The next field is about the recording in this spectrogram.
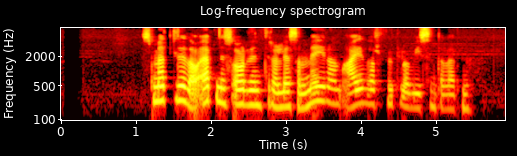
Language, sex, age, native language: Icelandic, female, 40-49, Icelandic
